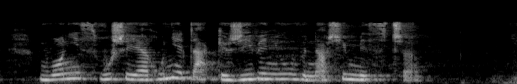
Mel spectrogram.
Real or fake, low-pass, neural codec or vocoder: real; 7.2 kHz; none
